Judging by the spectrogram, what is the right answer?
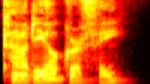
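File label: "cardiography", British English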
